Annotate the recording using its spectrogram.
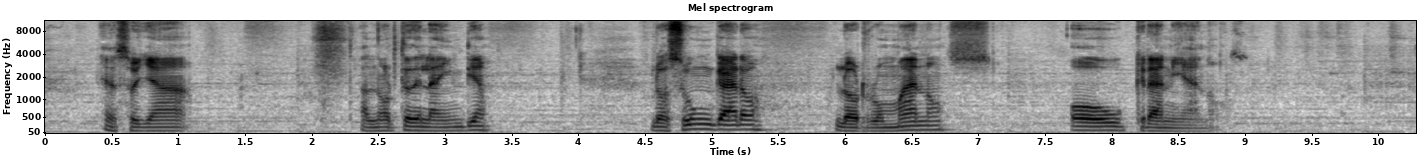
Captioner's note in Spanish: resoplido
